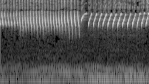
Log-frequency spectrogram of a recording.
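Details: Canary training song for juveniles: a rapid, loud stuttering trill for over a second and a half, then a chain of quick rising whistled notes repeated steadily.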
